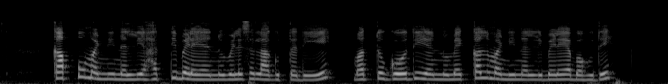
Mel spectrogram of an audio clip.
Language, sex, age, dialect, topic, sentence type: Kannada, female, 56-60, Coastal/Dakshin, agriculture, question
